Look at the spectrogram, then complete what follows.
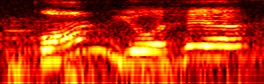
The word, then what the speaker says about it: comb: कॉम your hair. देखिए कॉम, COMB, इसको कॉम मत पढ़िएगा, कॉम नहीं होता है ये, कॉम, कॉम, इसका प्रोनाउंसिएशन क्या होता है?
